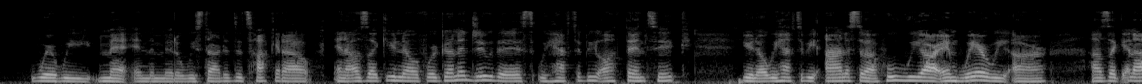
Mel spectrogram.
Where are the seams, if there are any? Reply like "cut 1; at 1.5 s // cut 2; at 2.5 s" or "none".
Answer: cut 1; at 3.2 s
